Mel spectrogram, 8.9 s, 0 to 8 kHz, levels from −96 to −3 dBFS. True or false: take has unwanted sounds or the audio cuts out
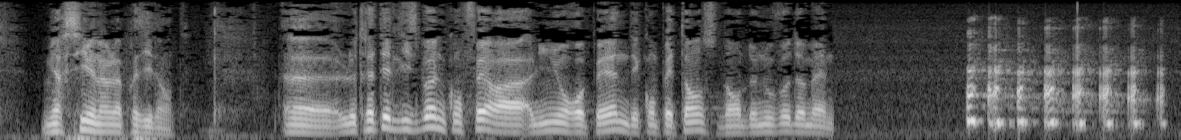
true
